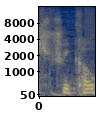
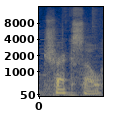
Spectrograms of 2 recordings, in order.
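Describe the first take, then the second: First: The name is said with a plain k sound. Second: The name is said with a ks sound. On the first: The speaker calls it wrong. "I did pronounce it as Trico because I thought that's how it's pronounced" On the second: The speaker calls it right. "I found out that his name is actually Trexo"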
